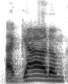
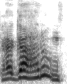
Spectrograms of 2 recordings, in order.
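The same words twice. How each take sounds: First: Laughing through a proud claim; mock triumphant, laughing. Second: High laughing proud claim; laughing triumph. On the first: Retelling the life jacket story, laughing I got him. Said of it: "I was like". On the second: Retold or imitated. Telling friends the catch story, laughing high. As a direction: squeak it out through laughter. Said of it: "I'm just like".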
